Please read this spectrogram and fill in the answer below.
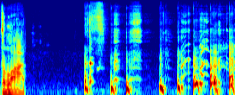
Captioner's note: laughing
